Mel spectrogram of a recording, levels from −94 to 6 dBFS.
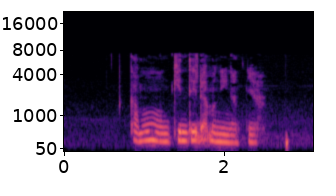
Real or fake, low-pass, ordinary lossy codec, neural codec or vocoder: real; 7.2 kHz; MP3, 64 kbps; none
